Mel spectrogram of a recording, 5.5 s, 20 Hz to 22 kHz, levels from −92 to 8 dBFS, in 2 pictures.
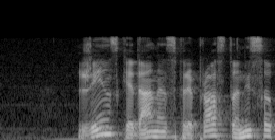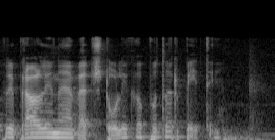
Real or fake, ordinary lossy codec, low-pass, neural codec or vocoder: real; none; 7.2 kHz; none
